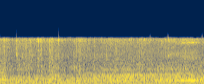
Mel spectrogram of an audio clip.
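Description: A car running and rolling along a street, heard from inside the cabin: a steady hum with road noise and a few faint clicks.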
